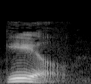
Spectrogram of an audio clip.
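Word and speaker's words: Gil (גיל): G long I L, Gil.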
